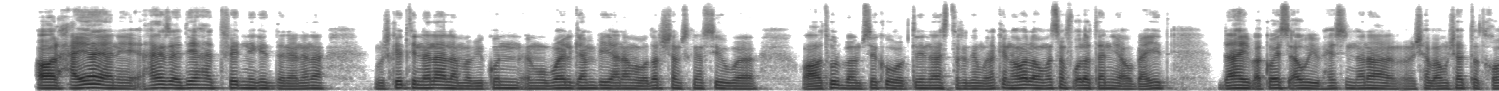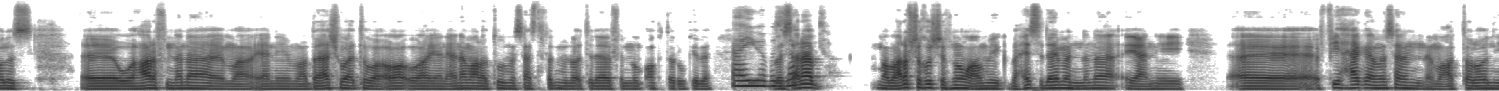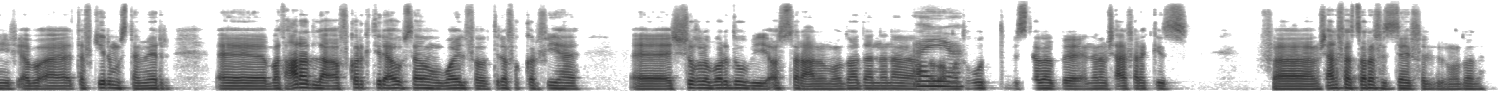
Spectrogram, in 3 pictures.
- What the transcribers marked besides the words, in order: tapping
- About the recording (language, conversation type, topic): Arabic, advice, ازاي أقلل استخدام الموبايل قبل النوم عشان نومي يبقى أحسن؟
